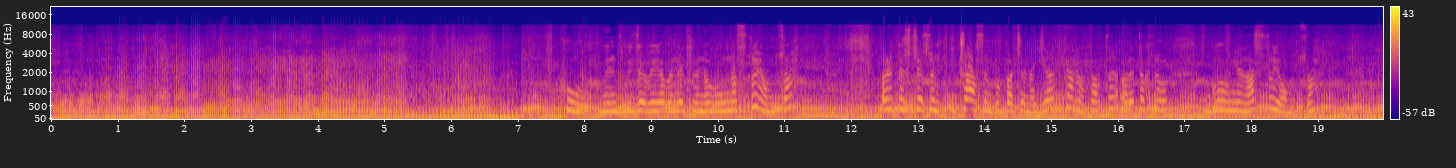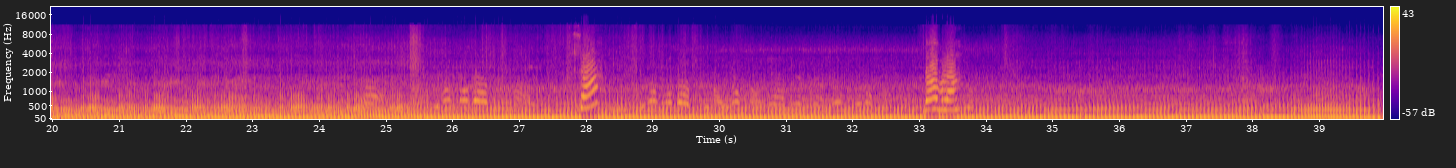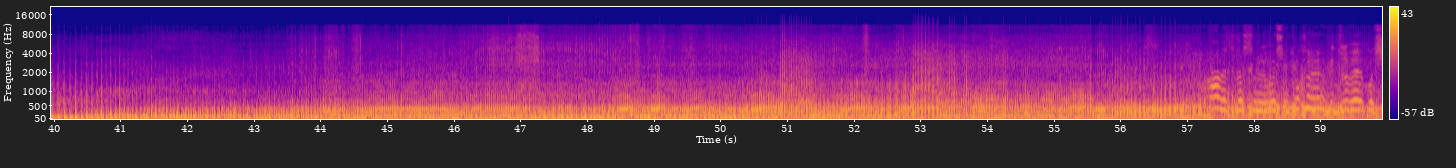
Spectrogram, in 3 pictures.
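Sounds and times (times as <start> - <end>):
dirt bike engine running: 0.0 - 59.9
quad engine running: 0.0 - 59.9.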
